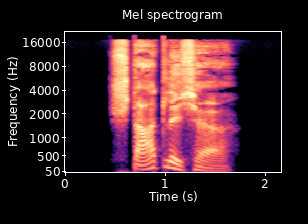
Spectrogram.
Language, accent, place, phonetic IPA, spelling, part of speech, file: German, Germany, Berlin, [ˈʃtaːtlɪçɐ], staatlicher, adjective, De-staatlicher.ogg
- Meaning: inflection of staatlich: 1. strong/mixed nominative masculine singular 2. strong genitive/dative feminine singular 3. strong genitive plural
